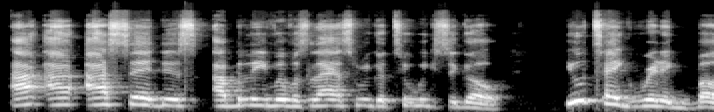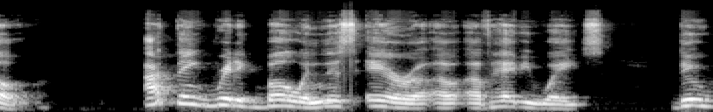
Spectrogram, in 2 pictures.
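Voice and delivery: ordinary talk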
